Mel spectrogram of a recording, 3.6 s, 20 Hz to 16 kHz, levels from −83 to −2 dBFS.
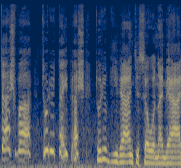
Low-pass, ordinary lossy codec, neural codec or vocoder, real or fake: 14.4 kHz; AAC, 48 kbps; none; real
